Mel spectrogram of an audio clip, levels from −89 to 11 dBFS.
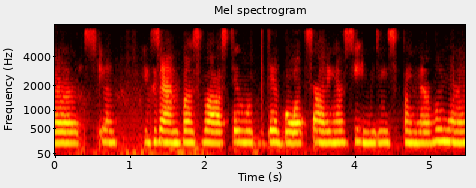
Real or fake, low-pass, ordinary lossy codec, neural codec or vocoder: fake; 7.2 kHz; MP3, 48 kbps; codec, 16 kHz, 1 kbps, FreqCodec, smaller model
